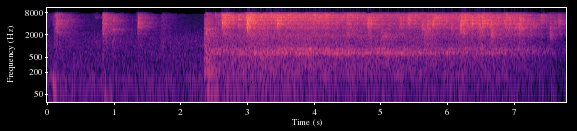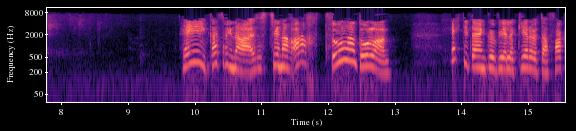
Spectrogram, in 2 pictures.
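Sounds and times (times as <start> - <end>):
shower water running: 2.4 - 8.5
speech: 9.9 - 13.0, 13.9 - 15.5.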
